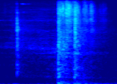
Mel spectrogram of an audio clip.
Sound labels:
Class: window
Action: opening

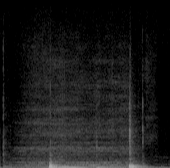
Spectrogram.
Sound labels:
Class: furniture moving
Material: wooden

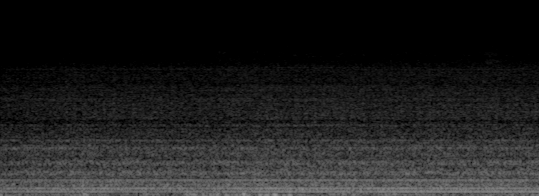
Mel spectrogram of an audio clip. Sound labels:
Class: microwave oven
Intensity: low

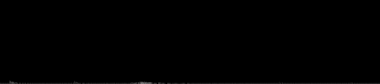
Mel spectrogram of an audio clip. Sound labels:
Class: footsteps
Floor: carpet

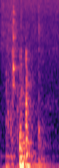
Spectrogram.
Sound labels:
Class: cupboard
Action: opening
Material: wooden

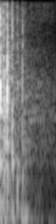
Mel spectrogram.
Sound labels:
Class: object falling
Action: being thrown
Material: plastic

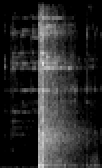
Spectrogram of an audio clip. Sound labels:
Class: object falling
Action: being thrown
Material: metal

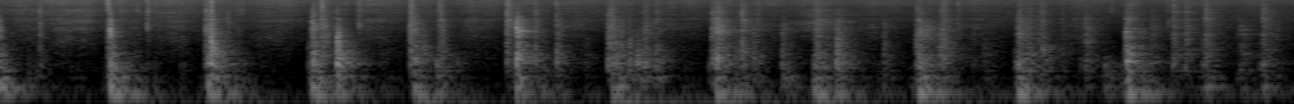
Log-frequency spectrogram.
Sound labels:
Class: footsteps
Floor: wooden floor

